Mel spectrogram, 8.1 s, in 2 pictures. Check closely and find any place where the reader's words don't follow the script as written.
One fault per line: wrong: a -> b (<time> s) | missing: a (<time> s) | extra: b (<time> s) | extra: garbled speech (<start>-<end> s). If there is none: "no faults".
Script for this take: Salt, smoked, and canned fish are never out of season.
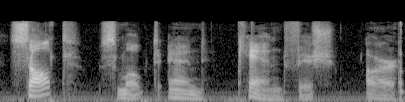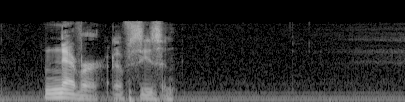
missing: out (5.1 s)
